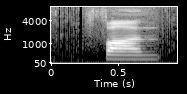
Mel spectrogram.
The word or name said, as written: fan1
